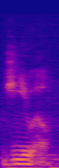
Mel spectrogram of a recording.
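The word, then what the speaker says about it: 国: There's a system, for instance, called GR, which stands for Guo Yu Rou Ma Zi. And you would say, have first tone in Chinese for Guo, Guo, G-U-O. Then Guo, second tone, should be country, like Guo Yu, country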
